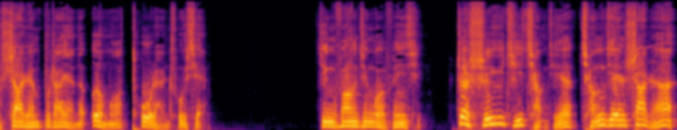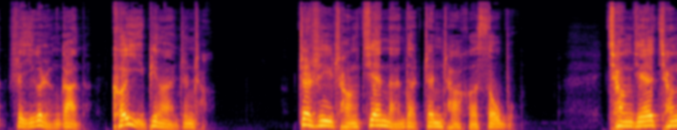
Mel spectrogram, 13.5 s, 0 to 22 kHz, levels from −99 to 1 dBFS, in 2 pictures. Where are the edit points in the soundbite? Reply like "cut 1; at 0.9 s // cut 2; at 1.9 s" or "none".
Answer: cut 1; at 4.5 s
